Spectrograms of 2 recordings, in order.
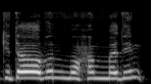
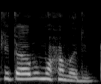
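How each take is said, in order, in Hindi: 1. पहले शब्द के अंत में n की आवाज़ है। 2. पहले शब्द के अंत में n की आवाज़ नहीं है। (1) "ये गलत है" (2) "सही क्या है?"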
